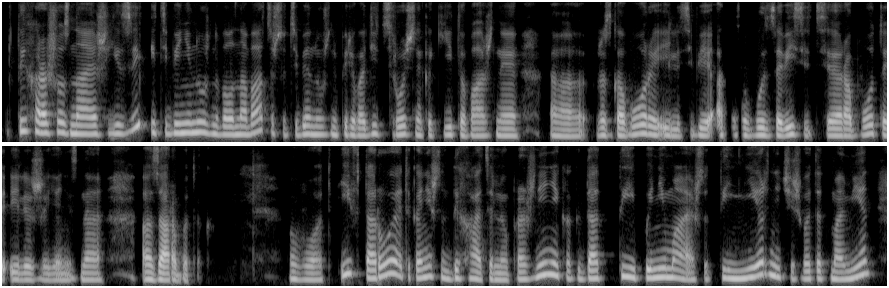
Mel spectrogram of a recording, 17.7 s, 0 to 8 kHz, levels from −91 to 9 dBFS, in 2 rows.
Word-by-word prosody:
ты 240 - +1
хорошо 210 -2 +3
знаешь 180 -2 +1
язык, 200 - -2
и 210 - -3
тебе 200 0 -1
не 205 +1 +4
нужно 210 -4 +2
волноваться, 175 +7 +1
что 160 -4 -10
тебе 175 +1 -2
нужно 170 -1 -2
переводить 165 +2 -2
срочно 165 -3 -2
какие-то 150 +2 -4
важные, 145 0 -2 0.3
э, 135 -2 -2
разговоры 160 +4 +2
или 155 -4 -1
тебе 150 +3 -1
от - - -3
этого 155 -2 -5
будет 155 -1 +1
зависеть 160 +2 0
работа 150 +4 +1
или 145 -1 -1
же, 140 +1 -5
я 135 -1 -3
не 135 - -4
знаю, 145 -3 -3 0.4
заработок. 150 -2 +2 0.8
Вот. 145 -2 -3
И 260 +3 +3
второе- 255 +1 +3
это, - - -10
конечно, 190 +1 +1
дыхательное 155 -4 -1
упражнение, 200 - +2
когда 170 -1 0
ты 205 -4 +3
понимаешь, 185 -4 +3
что 150 - -10
ты 180 - -1
нервничаешь 195 0 +3
в - - -4
этот 165 +1 -2
момент, 175 - +2
170 Hz, 160 wpm, -23 LUFS, 150-190 Hz, 0.8 s, не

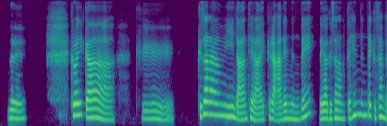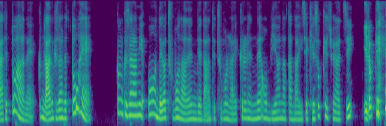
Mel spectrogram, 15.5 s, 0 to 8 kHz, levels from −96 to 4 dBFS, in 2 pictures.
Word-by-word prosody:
네. 190 -1 0 0.9
그러니까 205 - +4 0.4
그 180 -3 -6 0.5
그 235 - +1
사람이 265 -5 +4
나한테 170 +3 +2
라이크를 160 +6 0
안 145 +2 0
했는데 180 - -2
내가 180 +1 +3
그 180 - -2
사람한테 185 0 -1
했는데 265 +1 0
그 230 - -6
사람이 225 +1 +1
나한테 175 +2 -2
또 - - 0
안 180 -12 +1
해. 135 - -9
그럼 225 - -2
나는 160 +1 +5
그 190 - -5
사람한테 195 -1 +1
또 400 +5 +4
해. - - 0 0.5
그럼 320 -3 -3
그 270 - +3
사람이 260 0 +3
'어 285 -1 0
내가 195 -1 +4
2 195 - -11
번 210 -3 +2
안 155 -1 -2
했는데 170 0 -2
나한테 160 +1 -6
두 - - -12
번 180 -1 -3
라이크를 155 +7 -5
했네. 185 +2 -2
어 190 -1 -4
미안하다. 175 0 -4
나 160 -1 -5
이제 165 +2 -4
계속해 225 +7 -3
줘야지.' 190 +5 -2 0.2
이렇게 225 - +6
190 Hz, 365 characters per minute, -22 LUFS, 170-235 Hz, 0.9 s, 이렇게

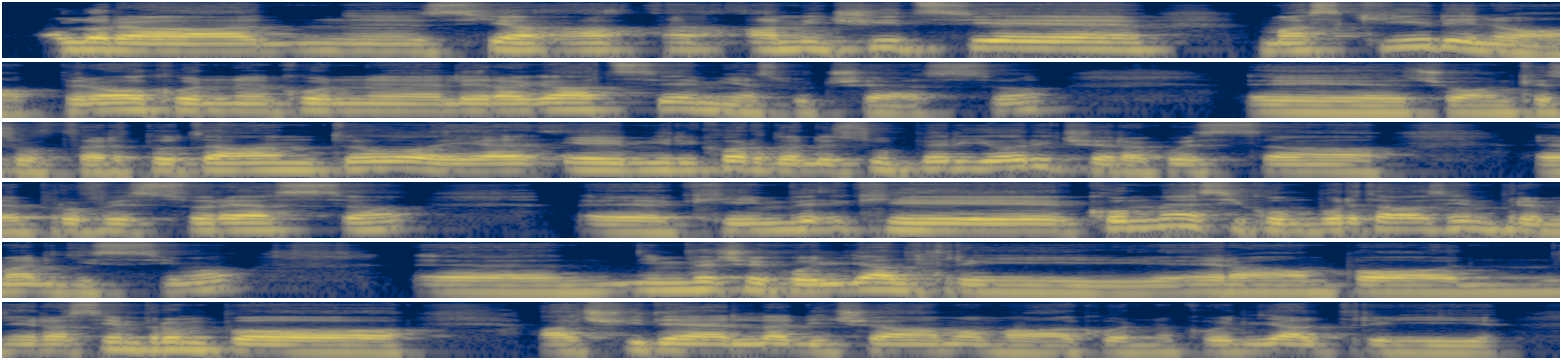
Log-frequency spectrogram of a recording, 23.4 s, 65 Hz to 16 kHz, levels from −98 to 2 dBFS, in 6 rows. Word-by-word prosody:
allora, 140 -3 +6
mhmm, 140 0 -8
sia 150 +4 +2
a 150 0 -2
a 155 0 -6
amicizie 165 0 +2 0.2
maschili 170 +7 0
no, 115 -9 -2
però 150 +5 +5
con 140 -2 -1
con 145 +1 -1
le 140 0 -2
ragazze 155 +3 +2
mi 140 -4 -5
è - - -4
successo, 120 +5 -7 0.4
e 120 -2 -2
c'ho 120 - 0
anche 120 0 -6
sofferto 125 +2 -2
tanto 150 +4 +3
e 140 0 +1
a 140 0 +6
e 150 -1 +2
mi 150 - -4
ricordo 150 0 +1
alle 135 0 -1
superiori 170 +7 -1
c'era 125 - -2
questa, 130 -1 -3 0.3
ehm, 125 0 -1
professoressa, 150 +3 +1 0.4
ehm, 125 -1 0
che 130 +3 -7
inv 160 +5 -3
che 145 -3 +3
con 180 +4 +1
me 220 +2 +2
si 150 - -2
comportava 150 +2 +1
sempre 160 -3 -4
malissimo, 130 +5 -5 0.4
ehm, 125 0 -2
invece 150 0 0
con 130 - +2
gli 140 +4 +1
altri 125 -7 -1
era 125 +1 -1
un 120 0 -3
po' 120 -1 +1
era 135 +1 -2
sempre 160 +4 -1
un 155 - -2
po' 125 -4 +4 0.3
acidella 135 +2 +2
diciamo, 130 0 -1
ma 120 -2 -1
con 120 0 -7
con 125 +2 -5
gli 130 +3 -4
altri 120 -3 -3
140 Hz, 155 wpm, -23 LUFS, 125-150 Hz, 0.4 s, allora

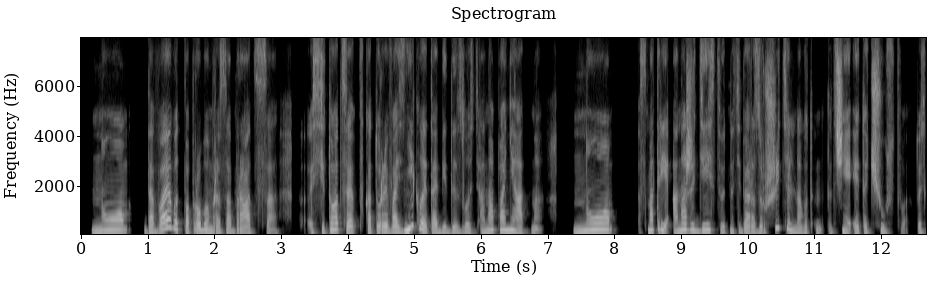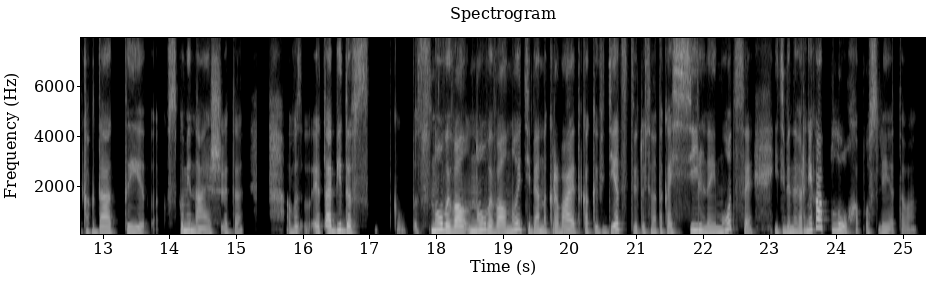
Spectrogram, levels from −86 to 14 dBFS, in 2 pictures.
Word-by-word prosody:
Но 220 +4 +2 0.2
давай 210 - +4
вот 265 -4 -1
попробуем 220 +1 +1
разобраться. 190 -2 -2 0.4
Э, - - -6
ситуация, 210 +5 +1
в - - -11
которой 205 +2 +1
возникла 215 - +4
эта 190 -3 -2
обида 175 -1 -2
и - - -3
злость, 160 0 -6
она 205 +9 0
понятна, 195 - +1 0.4
но 235 +5 +4 0.3
смотри, 225 -1 0
она 215 +8 +3
же 235 -2 +3
действует 220 0 -1
на - - -4
тебя 200 +2 -2
разрушительно. 190 - -1
Вот 180 +4 -8
н 185 - -8
точнее, 170 +4 +4
это 180 0 -4
чувство. 175 +1 -2
То - - -12
есть 165 - -6
когда 180 +1 -2
ты, 190 -4 -2
э, - - -15 0.3
вспоминаешь 175 -8 -1
это, 160 0 -9 0.6
воз 180 +4 -7
в - - -18
эта 200 +1 +1
обида 205 0 +4
вс - - -4 0.4
купа - - -16
с - - -5
новой 220 0 +7
вол 200 +1 +6
новой 205 +1 +2
волной 185 +7 +2
тебя 195 -5 -4
накрывает, 180 +1 -1
как 175 0 -8
и - - -5
в 165 - -11
детстве. 205 -1 -2
То 160 - -11
есть 160 +2 -9
она 170 - -5
такая 175 +1 -5
сильная 170 +1 +1
эмоция, 185 - -3 0.3
и 180 - -8
тебе 180 +2 -4
наверняка 195 - +3
плохо 225 - -3
после 165 -2 -7
этого. - - -15
195 Hz, 155 wpm, -23 LUFS, 175-220 Hz, 0.6 s, новой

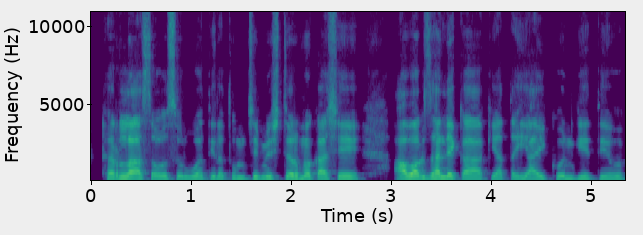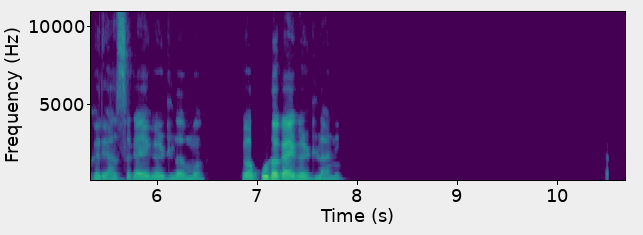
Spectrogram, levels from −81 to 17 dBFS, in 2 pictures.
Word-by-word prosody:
ठरलं 160 +3 +4
असावं 135 -1 -3
सुरुवातीला. 130 -1 -4
तुमचे 160 +3 -3
मिस्टर 175 0 0
मग 190 -2 0
असे 170 0 +1 0.4
आवाक 175 +3 +5
झाले 175 +1 +4
का 135 -5 +1
की 140 - -5
आता 130 +1 -5
ही 135 +3 -3
ऐकून 140 0 -3
घेते 125 0 -5
आहे 125 - -4
वगैरे 125 +3 -6
असं 135 0 -6
काही 145 0 -2
घडलं 140 +1 -5
मग? 140 +1 -8 0.4
किंवा 155 -1 -1
पुढं 195 0 +7
काही 170 -3 +5
घडलं 120 -3 -5
आणि? 115 +2 -11 2.7
हां. - - -24
145 Hz, 150 wpm, -22 LUFS, 130-170 Hz, 2.7 s, पुढं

